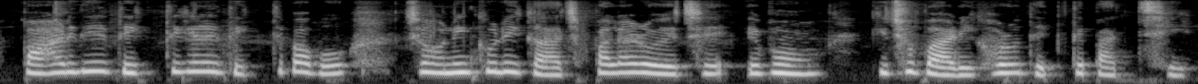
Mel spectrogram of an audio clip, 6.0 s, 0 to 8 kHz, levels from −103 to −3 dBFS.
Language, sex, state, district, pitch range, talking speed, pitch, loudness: Bengali, female, West Bengal, Jhargram, 255-310 Hz, 150 wpm, 280 Hz, -28 LUFS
